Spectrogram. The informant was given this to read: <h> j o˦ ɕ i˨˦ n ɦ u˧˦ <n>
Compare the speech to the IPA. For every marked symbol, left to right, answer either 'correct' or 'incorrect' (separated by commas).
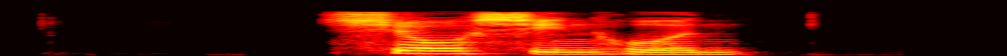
incorrect, correct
